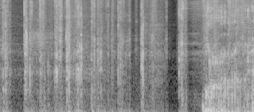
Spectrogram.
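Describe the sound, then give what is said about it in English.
Playing cards being shuffled: a rapid, papery flutter of clicks for about two seconds, a brief pause, then a denser, louder riffling burst at the end. No voices. “That's me shuffling.”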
